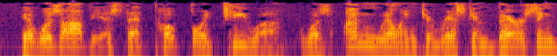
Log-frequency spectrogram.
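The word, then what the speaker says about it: Wojtyła: his last name his real last name it's pronounced VOA it was obvious that Pope VOA was unwilling to risk embarrassing disclosures and in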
